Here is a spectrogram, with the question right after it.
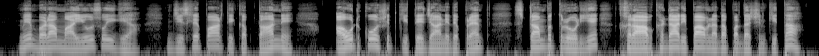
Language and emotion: Dogri, disgusted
